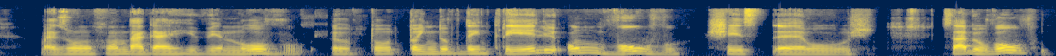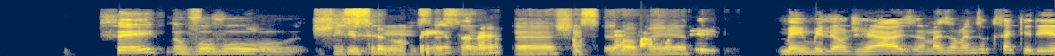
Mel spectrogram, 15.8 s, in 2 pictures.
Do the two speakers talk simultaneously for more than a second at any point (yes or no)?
yes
